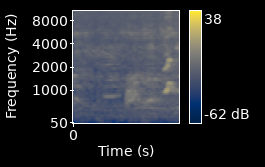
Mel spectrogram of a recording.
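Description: A dog in an obedience training session gives short whimpering yips and a brief bark, close by and moderately loud, with a person speaking over the sounds.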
